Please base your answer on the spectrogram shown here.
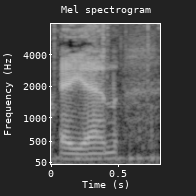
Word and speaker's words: Halloran: For the record, if anyone wants a unique version of Last Christmas, there is one by, I think the name is pronounced Halloran and Kate. It's Halloran.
